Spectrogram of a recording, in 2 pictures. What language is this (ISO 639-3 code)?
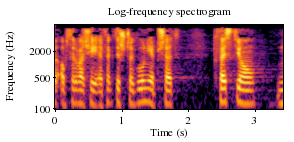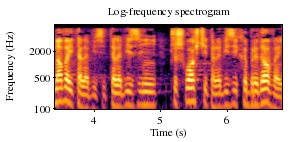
pol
